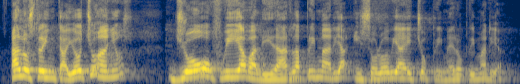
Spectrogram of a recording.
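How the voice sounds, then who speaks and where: Someone speaks at a moderate pace with audible room echo. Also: man, high pitch for a man, ordinary pitch variation. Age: 60s. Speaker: pastor. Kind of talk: sermon.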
